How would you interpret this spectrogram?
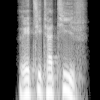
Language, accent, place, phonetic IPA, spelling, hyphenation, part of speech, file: German, Germany, Berlin, [ʁetsitaˈtiːf], Rezitativ, Re‧zi‧ta‧tiv, noun, De-Rezitativ.ogg
- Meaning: recitative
